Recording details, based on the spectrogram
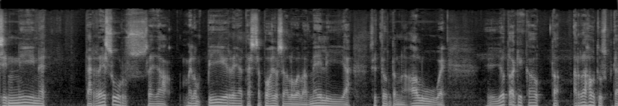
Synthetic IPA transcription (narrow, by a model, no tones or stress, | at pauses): sinniːnet̪ː | æresursːejɑ | meˑilːompiːrejæt̪æsːæpohjosɑluˑeˑːlːɑneljæsit̪ːeont̪æmːənḛʔʔɑlue | njot̪ɑkikɑˑut̪ːɑ | rɑhot̪uspit̪æ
